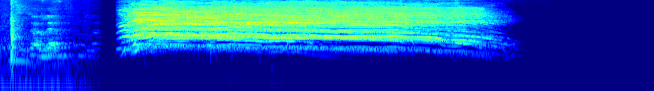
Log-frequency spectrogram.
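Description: A group of children cheering together in one long shout, starting about a second in, with pitch slowly falling, fading out near the end.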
